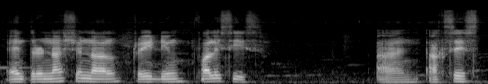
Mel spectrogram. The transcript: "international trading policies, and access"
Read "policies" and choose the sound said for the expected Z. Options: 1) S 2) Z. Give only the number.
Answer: 1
